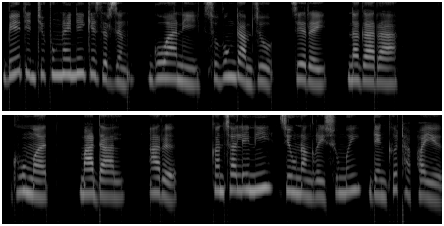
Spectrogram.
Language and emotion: Bodo, neutral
